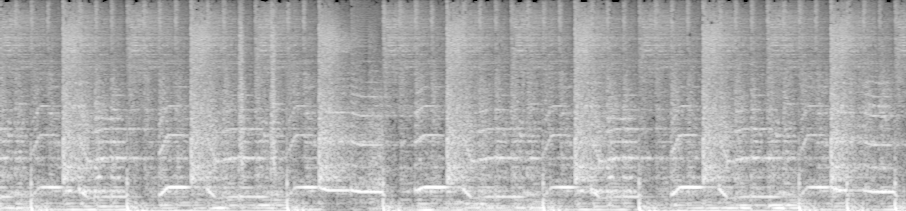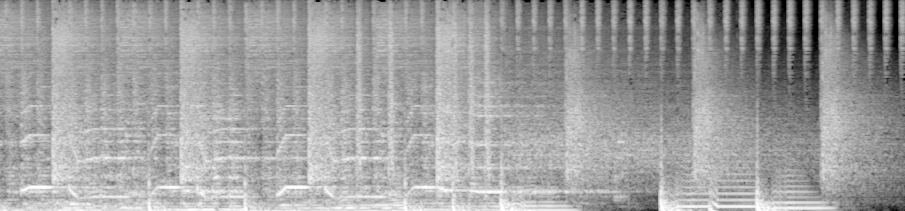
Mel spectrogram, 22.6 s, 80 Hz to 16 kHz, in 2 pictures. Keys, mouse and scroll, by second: 4.7 shift+right click, 5.3 click, 8.9 space, 9.3-14.4 drag, 16.2-22.6 drag.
